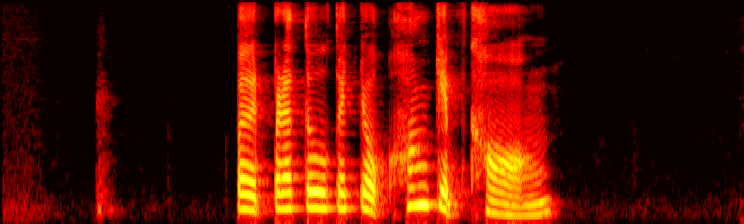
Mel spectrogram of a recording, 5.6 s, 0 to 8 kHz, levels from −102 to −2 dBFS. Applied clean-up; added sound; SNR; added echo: none; none; none; none.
